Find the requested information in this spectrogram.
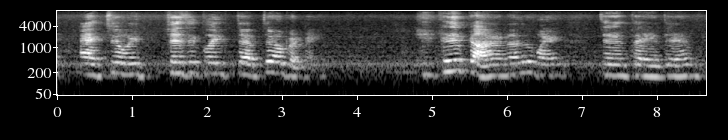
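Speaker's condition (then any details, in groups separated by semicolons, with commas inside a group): Cerebral palsy; cannot walk, uses wheelchair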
